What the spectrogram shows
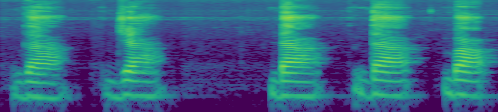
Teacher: తేలికగా పలకబడే వాటిని సరళములు అంటారు తేలికగా అంటే కొంచెం ప్రయత్నం అని అర్థం వీటికి నాదములు అని కూడా పేరు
